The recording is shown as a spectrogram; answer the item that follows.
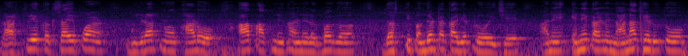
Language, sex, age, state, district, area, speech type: Gujarati, male, 60+, Gujarat, Junagadh, urban, spontaneous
